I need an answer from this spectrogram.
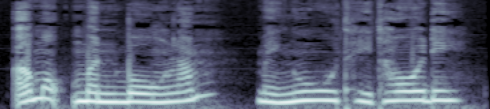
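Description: A cocky young street boy with a Southern Vietnamese accent, as a woman reads him, bossing and bragging in blunt slang. The voice sits a little high and sounds mellow and dry. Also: steady tone, normal speed, dry recording, close to an everyday voice. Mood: bossy. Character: scrappy, boastful young male street kid.

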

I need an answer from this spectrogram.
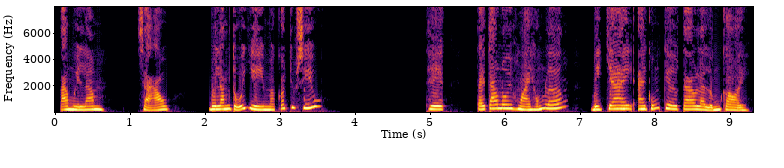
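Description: A woman's voice: a little high, moderate pace, long pauses, darkish tone, no echo, studio quality, natural voice. A woman with a Southern Vietnamese accent voicing a scrappy, boastful young male street kid who talks in bossy slang.

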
